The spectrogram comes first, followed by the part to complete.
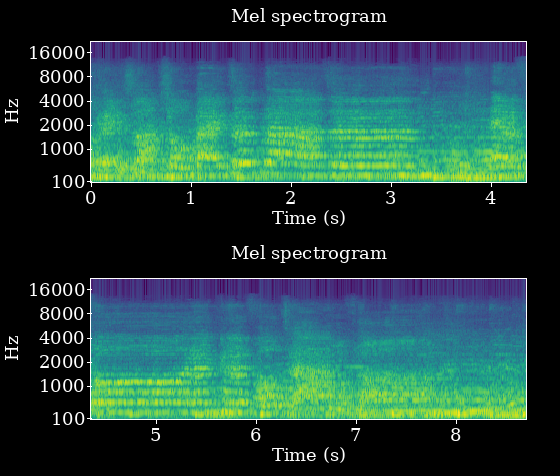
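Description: A group of adult voices, mostly women, singing a song together, with two long held notes in the middle.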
